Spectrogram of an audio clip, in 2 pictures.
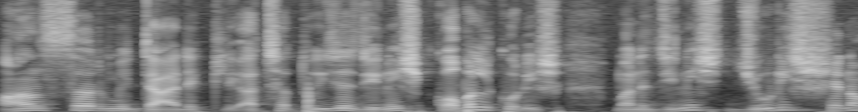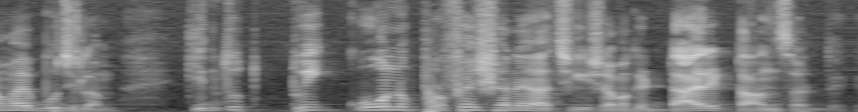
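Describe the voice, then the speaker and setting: A man's voice: medium pitch, big pitch swings, moderate pace. Man explaining a literature lesson. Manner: explanatory, informal, keeps checking understanding. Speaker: teacher.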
